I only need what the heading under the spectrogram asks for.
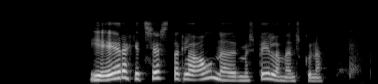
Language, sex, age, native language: Icelandic, female, 30-39, Icelandic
